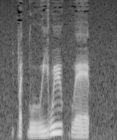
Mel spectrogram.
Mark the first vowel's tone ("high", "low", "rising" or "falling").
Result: low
